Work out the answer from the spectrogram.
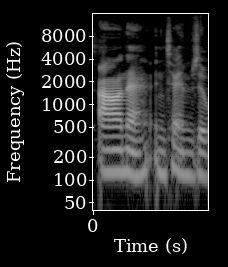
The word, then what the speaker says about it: Arne: obviously the Arne, it's Arne in terms of when you pronounce Arne, it's not Arnie, as the Scousers might say.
